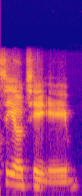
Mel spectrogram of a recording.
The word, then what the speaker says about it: Cote: Initially, it was pronounced Cote. When whichever relative moved to New England in the 20th century, made it Cody to Americanize it. Phonetically, it probably should be Coach.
